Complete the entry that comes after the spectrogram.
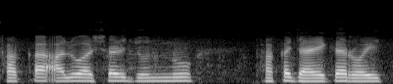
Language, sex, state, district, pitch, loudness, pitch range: Bengali, male, West Bengal, Cooch Behar, 155 Hz, -16 LUFS, 150-165 Hz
